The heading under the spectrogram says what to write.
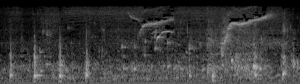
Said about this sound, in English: One of these is the thunk call, a pattern of short knocks that sounds like a person drumming on a piece of wood.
